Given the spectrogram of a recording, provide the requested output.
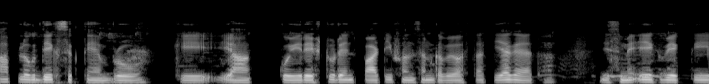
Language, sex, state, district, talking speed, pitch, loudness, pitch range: Hindi, male, Bihar, West Champaran, 160 wpm, 100 Hz, -21 LUFS, 95-105 Hz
